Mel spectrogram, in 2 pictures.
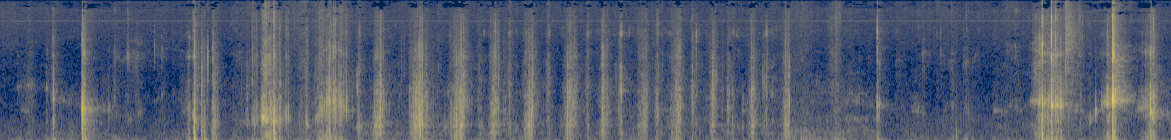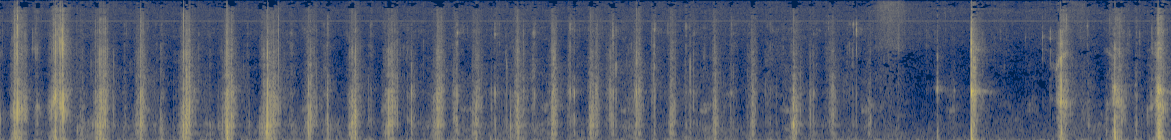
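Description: Crunchy biting and chewing of wet chalk and gray clay paste. There are loud bites a few seconds in and again around the middle, with a steady run of softer chewing crunches between and after.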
